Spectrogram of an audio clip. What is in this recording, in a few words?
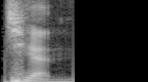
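"qian", Mandarin Chinese, neutral tone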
